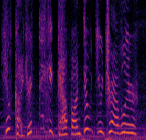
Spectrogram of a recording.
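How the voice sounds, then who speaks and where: A woman's voice: very animated, fast talker, heavily acted. A woman voicing a tiny, curious fairy companion in a video game who refers to herself by name in the third person. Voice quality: high squeaky childlike voice. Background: loud game music.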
